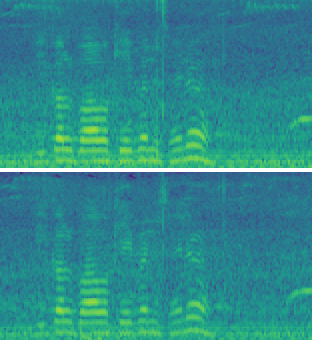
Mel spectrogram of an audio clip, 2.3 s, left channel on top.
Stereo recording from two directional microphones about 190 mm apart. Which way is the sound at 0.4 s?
5° right (ahead or behind).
